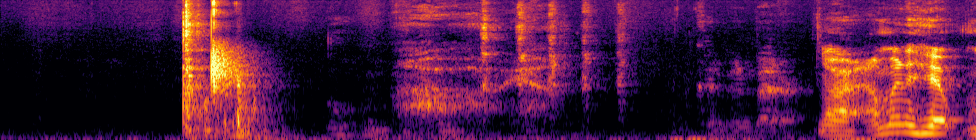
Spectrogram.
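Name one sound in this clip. Pool balls clack together and roll across the table.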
